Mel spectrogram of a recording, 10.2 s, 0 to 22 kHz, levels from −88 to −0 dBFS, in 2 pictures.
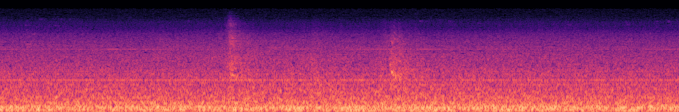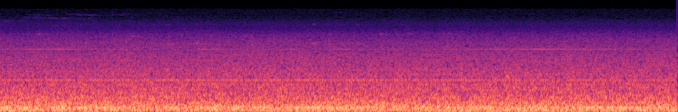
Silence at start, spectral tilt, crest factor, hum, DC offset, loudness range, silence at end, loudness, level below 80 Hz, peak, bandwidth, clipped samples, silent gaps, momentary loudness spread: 0 s; -7.5 dB/octave; 12 dB; none; under 0.1%; 0 LU; 0 s; -16 LUFS; -24 dBFS; -2 dBFS; 10 kHz; under 0.1%; none; 2 LU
